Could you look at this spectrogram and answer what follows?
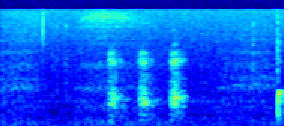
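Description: Video game chickens give a few short, soft clucks in a quick cluster, then one more after a pause, faint against a quiet background.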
